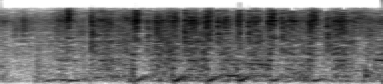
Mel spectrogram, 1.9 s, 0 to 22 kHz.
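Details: Kohler K241 that sat for years, two-stroke fuel poured into the cylinder and carb filled: uneven low thumps and a few firing pops while cranking; it dies once the starter-generator is disconnected, firing but not running.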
